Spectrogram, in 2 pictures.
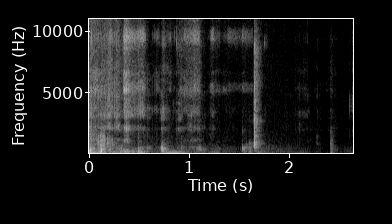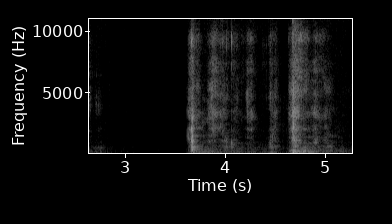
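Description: Close-miked chewing and wet mouth sounds of someone eating chicken curry and rice by hand. They are busiest in the first second or so, then there is a quiet gap broken by a few soft clicks near the end.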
